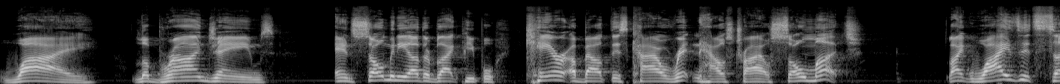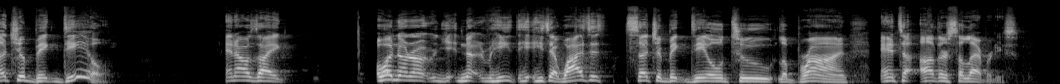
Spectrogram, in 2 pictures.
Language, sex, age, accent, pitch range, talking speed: English, male, 40-59, American, 145-180 Hz, 140 wpm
